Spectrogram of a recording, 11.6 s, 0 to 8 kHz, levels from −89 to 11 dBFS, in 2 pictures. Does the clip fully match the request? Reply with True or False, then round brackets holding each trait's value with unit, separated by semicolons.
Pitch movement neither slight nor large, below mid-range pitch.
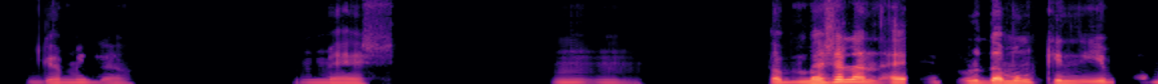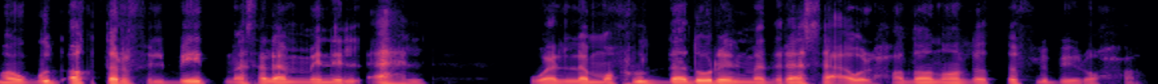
True (4.3 semitones; 120 Hz)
